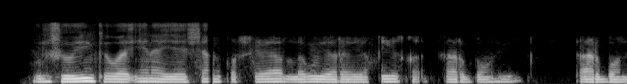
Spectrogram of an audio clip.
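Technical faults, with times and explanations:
2.07 to 2.13 s, handover gap: the speech cuts out within a few tens of milliseconds and stays silent for 60 ms while the call switches networks and no speech frames arrive. Unlike a packet-loss concealment glitch, nothing is filled in. It is a clean hole, and what it covered is gone.
2.13 s to the end, fallback to narrowband: after the gap, everything above 4 kHz is missing and the speech turns dull and rough. Before the switch, HD Voice at 23.85 kbit/s had sounded clear. This is a lasting codec change, which sounds like the drop to a low-rate narrowband codec around 5.9 kbit/s, not a passing filter or dropout.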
